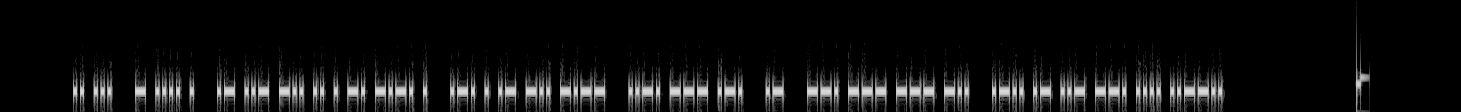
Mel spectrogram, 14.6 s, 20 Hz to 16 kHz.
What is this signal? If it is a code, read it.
Morse code, heard as a keyed tone, about 34 wpm, 700 Hz. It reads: IS THE AUDIENCE READY FOR A GOOD LAUGH?
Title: Sentences from Top 1000 Words - Review Part 5 - 35wpm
